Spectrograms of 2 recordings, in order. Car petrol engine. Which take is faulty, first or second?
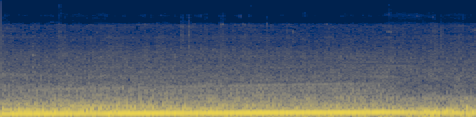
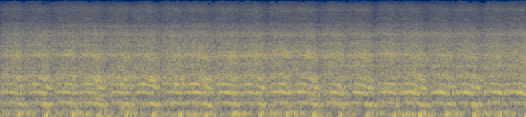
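second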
